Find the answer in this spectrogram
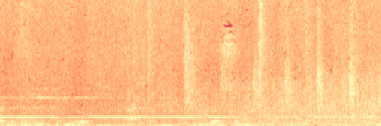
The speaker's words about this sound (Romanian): Orient Expressul. Între brazi în întuneric, luminile vagoanelor gonesc ca un lanț de licurici.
